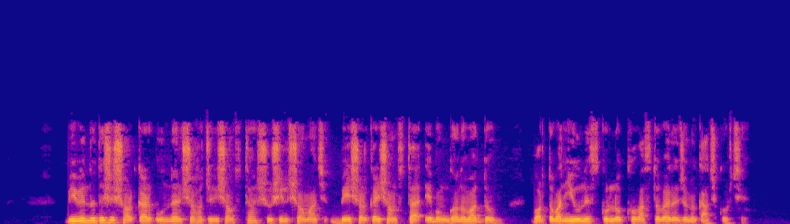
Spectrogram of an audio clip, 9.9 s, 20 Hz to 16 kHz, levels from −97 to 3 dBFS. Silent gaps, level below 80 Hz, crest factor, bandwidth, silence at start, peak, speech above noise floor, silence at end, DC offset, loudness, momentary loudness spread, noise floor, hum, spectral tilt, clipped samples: none; -54 dBFS; 16 dB; 7.6 kHz; 0.85 s; -2 dBFS; 56 dB; 0.65 s; under 0.1%; -18 LUFS; 10 LU; -74 dBFS; none; -5 dB/octave; under 0.1%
